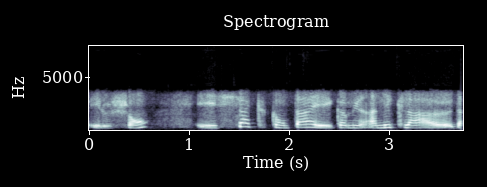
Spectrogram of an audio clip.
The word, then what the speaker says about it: Quanta: C'est quoi ces cantats, ces mélodies sur des textes de Dominique Lambert? – Alors, on prononce Canta d'ailleurs, Q-U-A-N-T-A.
